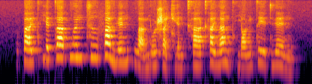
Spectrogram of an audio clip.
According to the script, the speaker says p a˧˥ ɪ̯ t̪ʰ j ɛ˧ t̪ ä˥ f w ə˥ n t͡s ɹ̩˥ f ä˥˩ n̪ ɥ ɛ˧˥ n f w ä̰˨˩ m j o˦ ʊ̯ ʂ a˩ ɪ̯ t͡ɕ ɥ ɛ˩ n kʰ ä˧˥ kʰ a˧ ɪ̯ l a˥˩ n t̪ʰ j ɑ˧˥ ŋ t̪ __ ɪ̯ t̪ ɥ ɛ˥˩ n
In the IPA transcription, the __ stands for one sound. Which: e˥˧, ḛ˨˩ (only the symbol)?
e˥˧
